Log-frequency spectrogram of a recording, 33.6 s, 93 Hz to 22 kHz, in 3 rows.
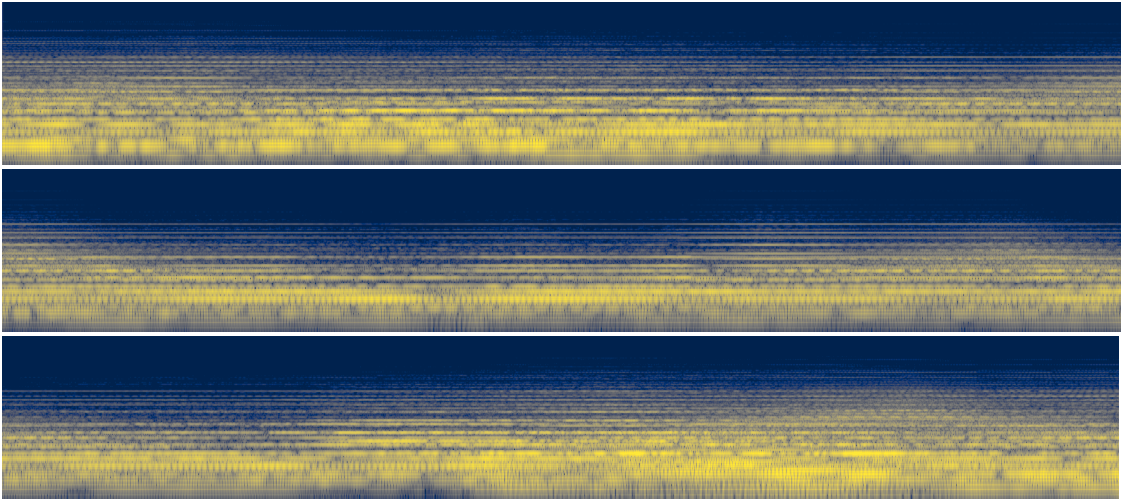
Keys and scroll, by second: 4.7 KP_0, 7.5 typing, 7.9 ctrl+space, 9.0 c, 11.3 v, 13.3 typing, 16.8 c, 19.1 z, 22.6 KP_0, 27.0 KP_5, 27.5 Return, 29.5 ctrl+KP_0, 31.6 ctrl+alt+KP_3, 32.9 ctrl+space.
